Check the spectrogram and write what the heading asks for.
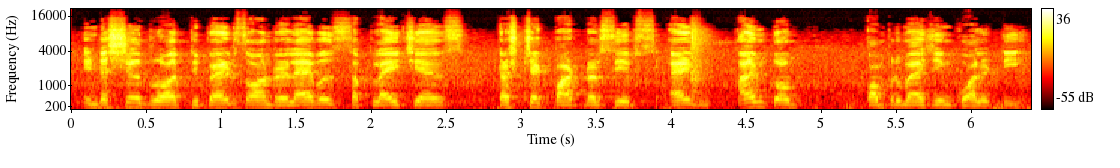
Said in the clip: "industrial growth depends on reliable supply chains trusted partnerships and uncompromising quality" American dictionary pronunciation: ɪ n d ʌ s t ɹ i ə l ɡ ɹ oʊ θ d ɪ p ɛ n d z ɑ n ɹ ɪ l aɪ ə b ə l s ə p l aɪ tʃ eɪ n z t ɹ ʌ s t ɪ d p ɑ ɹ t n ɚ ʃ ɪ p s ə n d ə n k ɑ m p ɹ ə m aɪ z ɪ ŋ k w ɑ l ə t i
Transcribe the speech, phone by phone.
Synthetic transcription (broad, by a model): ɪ n d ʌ s t ɹ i ə l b ɹ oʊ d d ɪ p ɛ n d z ɑ n ɹ ɪ l aɪ ə b ə l s ə p l aɪ tʃ eɪ n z t ʌ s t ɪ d p ɑ ɹ t n ɚ ʃ ɪ p s ə n d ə n k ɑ m p ɹ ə m aɪ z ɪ ŋ k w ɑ l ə t i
